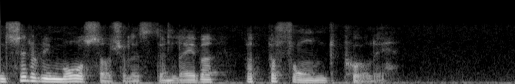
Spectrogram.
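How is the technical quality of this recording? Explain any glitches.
No glitches can be heard.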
